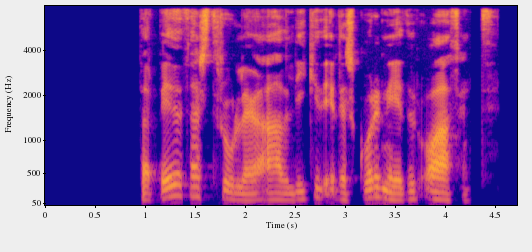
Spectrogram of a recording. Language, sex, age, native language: Icelandic, male, 30-39, Icelandic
